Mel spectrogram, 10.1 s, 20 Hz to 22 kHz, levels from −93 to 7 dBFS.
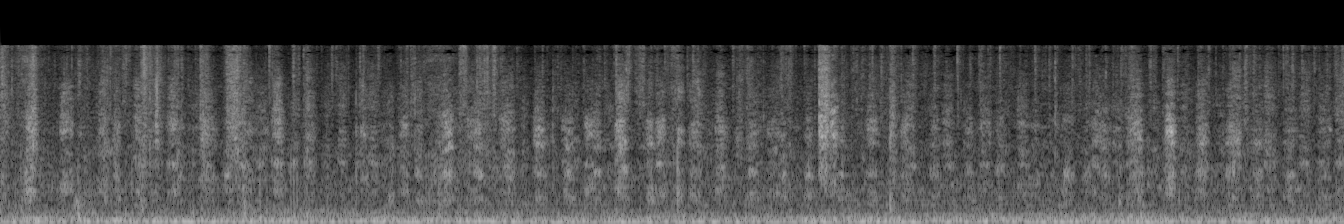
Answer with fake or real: real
